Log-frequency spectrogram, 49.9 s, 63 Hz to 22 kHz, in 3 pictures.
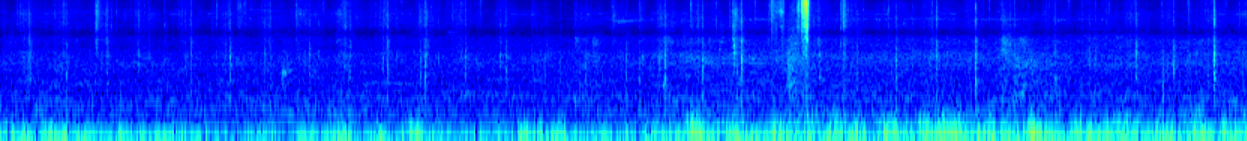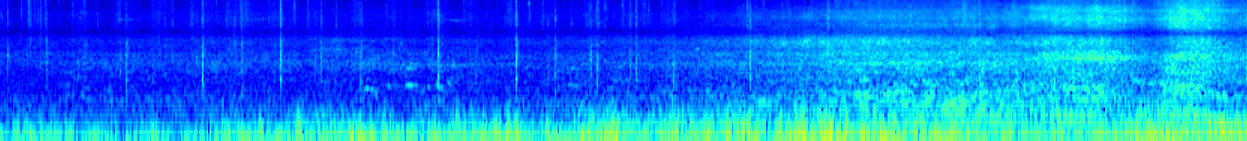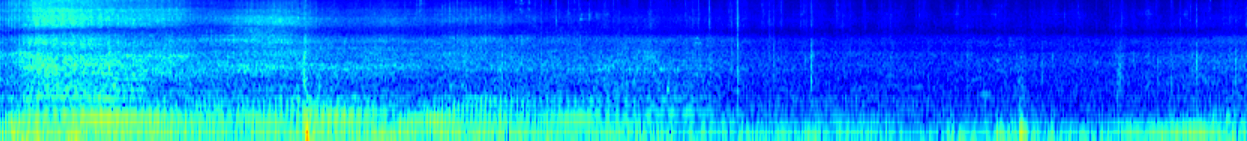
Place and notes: Gangshan Rd., Taipei City - soundwalk
walking on the Road, Traffic Sound, Fireworks and firecrackers
Please turn up the volume
Binaural recordings, Zoom H4n+ Soundman OKM II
